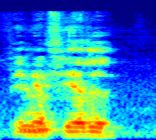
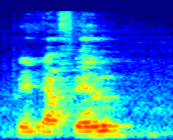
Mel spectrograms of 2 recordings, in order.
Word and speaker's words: Peñafiel: Penafiel. – How do you say it? – Peña. – Yeah. – Fiel. – Peñafiel. – Peñafiel.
